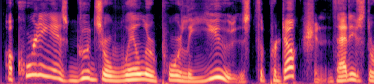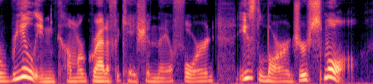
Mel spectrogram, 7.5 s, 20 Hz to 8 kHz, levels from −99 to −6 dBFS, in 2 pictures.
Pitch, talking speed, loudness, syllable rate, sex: 170 Hz, 170 wpm, -19 LUFS, 5.3 syllables/s, male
